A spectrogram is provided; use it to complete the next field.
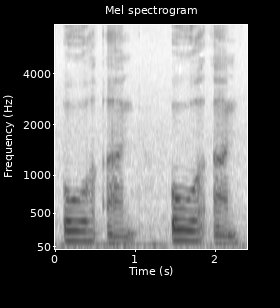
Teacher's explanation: Chữ U không có chu môi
